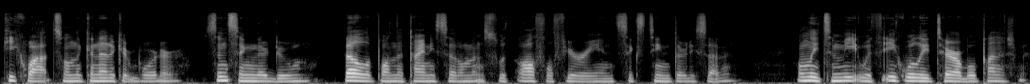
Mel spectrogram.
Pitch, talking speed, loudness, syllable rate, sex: 150 Hz, 165 wpm, -20 LUFS, 5.5 syllables/s, male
